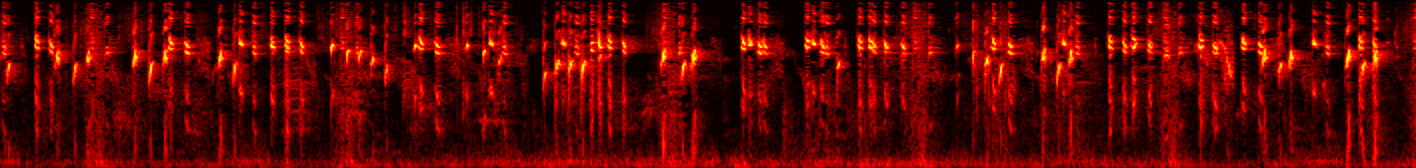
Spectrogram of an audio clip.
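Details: Female European goldfinch giving the 'batbata', played to get a quiet male goldfinch singing: a continuous stream of bright, liquid, high chirps and trills, with occasional short gaps.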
